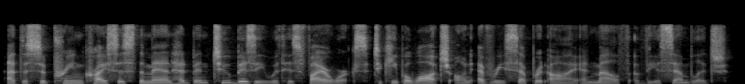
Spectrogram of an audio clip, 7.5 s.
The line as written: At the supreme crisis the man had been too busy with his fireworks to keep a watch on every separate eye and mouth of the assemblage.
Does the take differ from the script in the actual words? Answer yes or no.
no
